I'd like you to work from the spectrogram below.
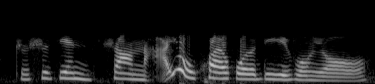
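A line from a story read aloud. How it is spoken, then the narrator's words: Heavy sighing. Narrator (Chinese): 狐狸太太唉声叹气地说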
